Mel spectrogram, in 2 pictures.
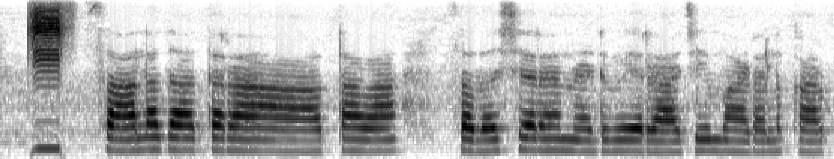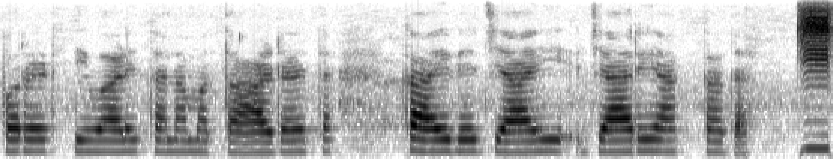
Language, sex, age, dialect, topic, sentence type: Kannada, female, 36-40, Central, banking, statement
